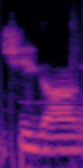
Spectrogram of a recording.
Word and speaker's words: Qigong: I might be biased as a yoga and Qigong instructor.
